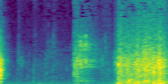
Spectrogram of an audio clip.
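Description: Plastic bag rustling and crinkling as it is handled and filled, a short burst about a second in, then louder near the end.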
